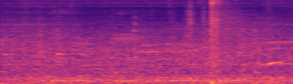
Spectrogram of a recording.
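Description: Steady din of an amusement arcade, with one sharp bang a little past halfway as the mallet of a hammer-strength arcade game strikes its pad.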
